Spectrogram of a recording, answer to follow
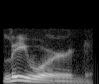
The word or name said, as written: leeward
